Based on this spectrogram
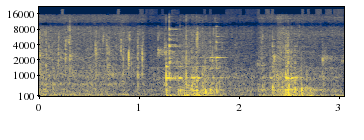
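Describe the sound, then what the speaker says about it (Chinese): Batter-coated pork tenderloin strips, for sweet and sour pork, deep-frying in hot oil, with a loud continuous bubbling crackle and occasional clinks as the strips are dropped in one by one. "第一滴面糊能马上挑起来，开始炸，一条一条下"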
